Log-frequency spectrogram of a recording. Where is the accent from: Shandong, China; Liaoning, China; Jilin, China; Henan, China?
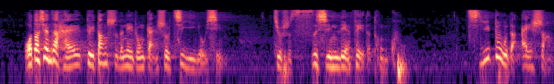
Shandong, China; 我是从小是我奶奶把我带大的，你知道我们山东人睡那个大土炕、大火炕啊，我是从小跟我奶奶睡大炕长大的。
